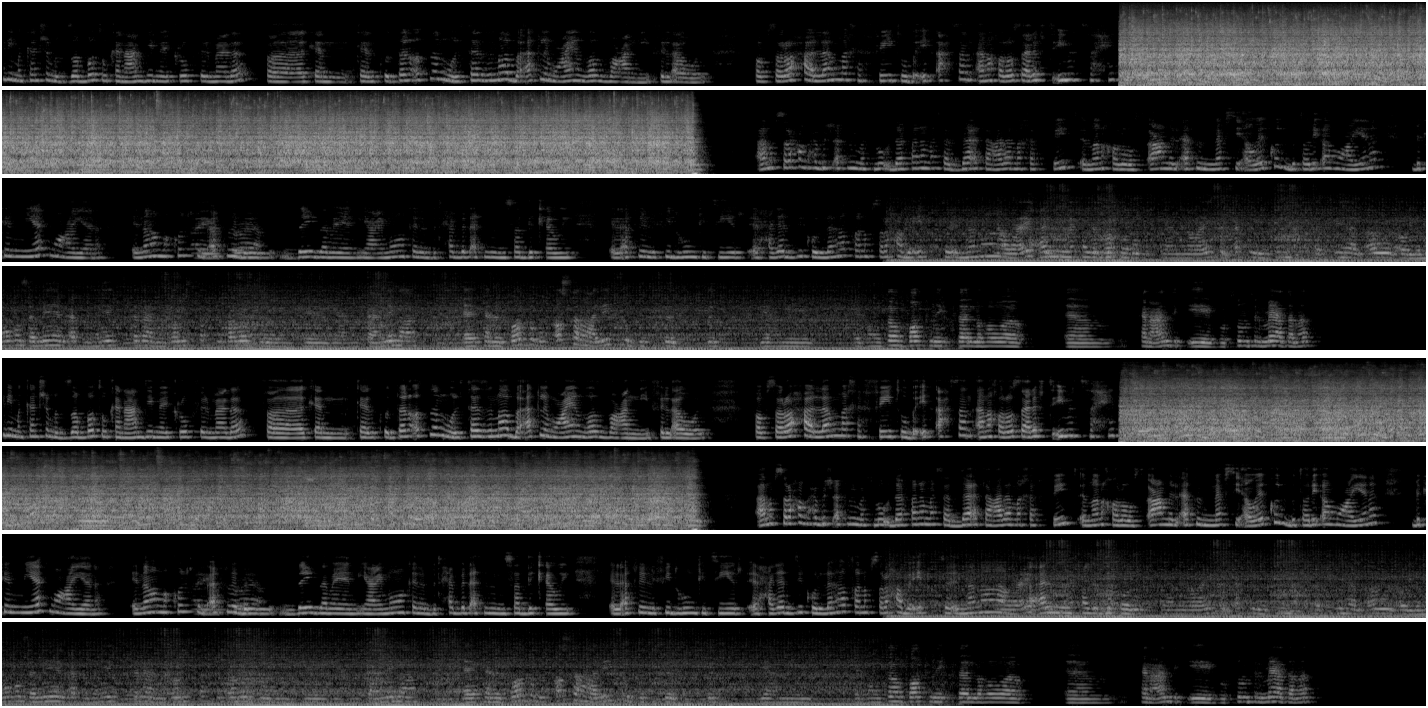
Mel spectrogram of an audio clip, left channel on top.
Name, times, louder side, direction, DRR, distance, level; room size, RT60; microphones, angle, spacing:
voice 1, 0.0-21.3 21.8-29.5 29.8-39.9, right 3 dB, 60° right, 0.5 m, -36 dB
voice 2, 3.2-3.7 17.1-17.5 30.4-31.1 38.4-39.0 39.4-41.4 41.8-46.9 47.3-49.9 50.2-50.9 51.2-52.9 53.3-53.8 54.1-55.8, left 2 dB, 25° left, 0.6 m, -39 dB
Rain, 11.2-21.2, left 4 dB, 65° left, 0.6 m, -23 dB
sound 1, 37.3-52.3, equal, 85° right, 1.3 m, -39 dB
3.2 x 2.5 x 3.0 m
head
